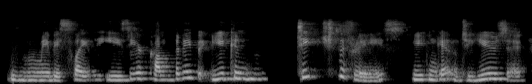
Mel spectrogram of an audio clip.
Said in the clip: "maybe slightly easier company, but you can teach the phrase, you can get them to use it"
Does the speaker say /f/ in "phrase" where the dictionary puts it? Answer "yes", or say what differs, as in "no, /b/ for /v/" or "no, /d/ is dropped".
yes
